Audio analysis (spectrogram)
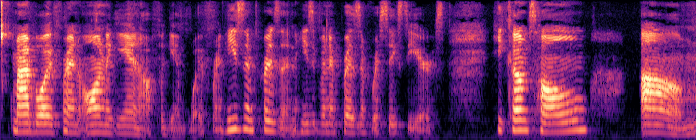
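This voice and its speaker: Her voice is bright and sharp, with vocal fry. The woman has a fairly low pitch and speaks at a moderate pace. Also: ordinary pitch variation, very clean recording, silent background. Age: 30s. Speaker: YouTube vlogger. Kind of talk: casual monologue vlog. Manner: stuttering, repeats words; rambling, off the cuff.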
